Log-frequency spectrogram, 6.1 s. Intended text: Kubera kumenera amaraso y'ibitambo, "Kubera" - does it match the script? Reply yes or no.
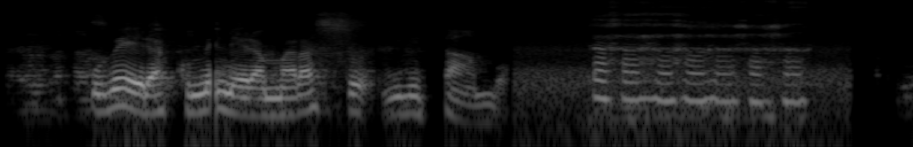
yes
